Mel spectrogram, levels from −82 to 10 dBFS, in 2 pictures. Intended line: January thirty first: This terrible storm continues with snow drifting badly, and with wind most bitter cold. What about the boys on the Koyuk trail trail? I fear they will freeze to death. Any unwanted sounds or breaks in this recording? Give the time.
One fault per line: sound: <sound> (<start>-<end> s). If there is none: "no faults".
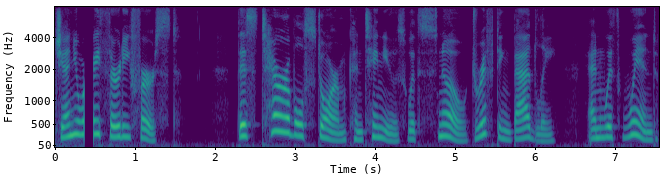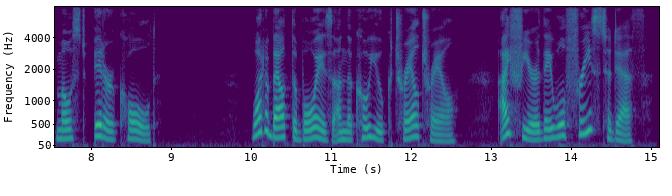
sound: dropout (0.4-0.5 s)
